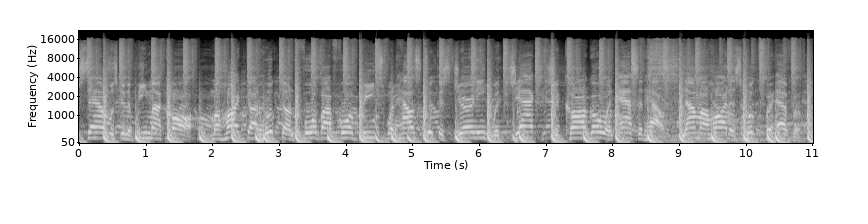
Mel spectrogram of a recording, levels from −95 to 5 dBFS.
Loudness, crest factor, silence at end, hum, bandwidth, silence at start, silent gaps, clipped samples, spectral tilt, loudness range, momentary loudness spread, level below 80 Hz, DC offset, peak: -11 LUFS; 12 dB; 0 s; none; 17.5 kHz; 0 s; none; under 0.1%; -4 dB/octave; 1 LU; 3 LU; -26 dBFS; under 0.1%; 0 dBFS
